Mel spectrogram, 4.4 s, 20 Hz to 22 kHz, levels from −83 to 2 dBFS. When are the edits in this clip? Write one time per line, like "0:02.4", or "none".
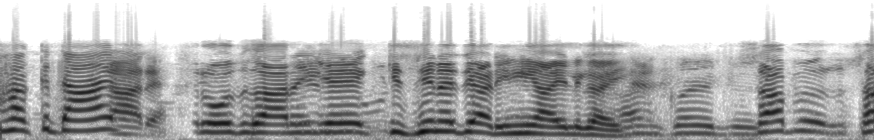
0:01.0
